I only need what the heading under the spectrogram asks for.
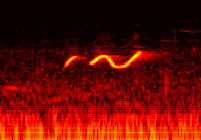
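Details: Talking parrot kept as a pet, uttering one drawn-out wavy whistle that rises, dips and climbs again over about half a second, above a low steady hum.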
